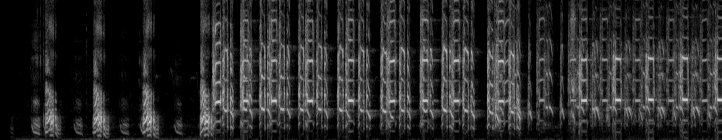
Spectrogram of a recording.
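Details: Wild grey francolin recorded in a natural setting, its call used for hunting: three rough notes, then a loud, fast run of harsh, high, ringing notes repeated about twice a second, continuing to the end.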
